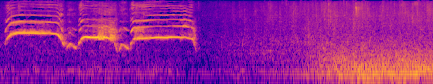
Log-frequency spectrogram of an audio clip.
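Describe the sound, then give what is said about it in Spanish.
A woman screams inside a house: three loud, drawn-out wails in quick succession that swoop down and back up in pitch. Afterwards steady rain-like noise rises and fills the rest. “justo al abrir la puerta oigo un disparo dentro y un grito de mujer.”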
